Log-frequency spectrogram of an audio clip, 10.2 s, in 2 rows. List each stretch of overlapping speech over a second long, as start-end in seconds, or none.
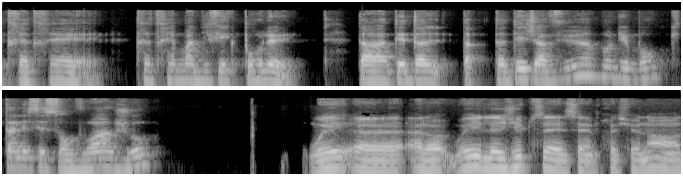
none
